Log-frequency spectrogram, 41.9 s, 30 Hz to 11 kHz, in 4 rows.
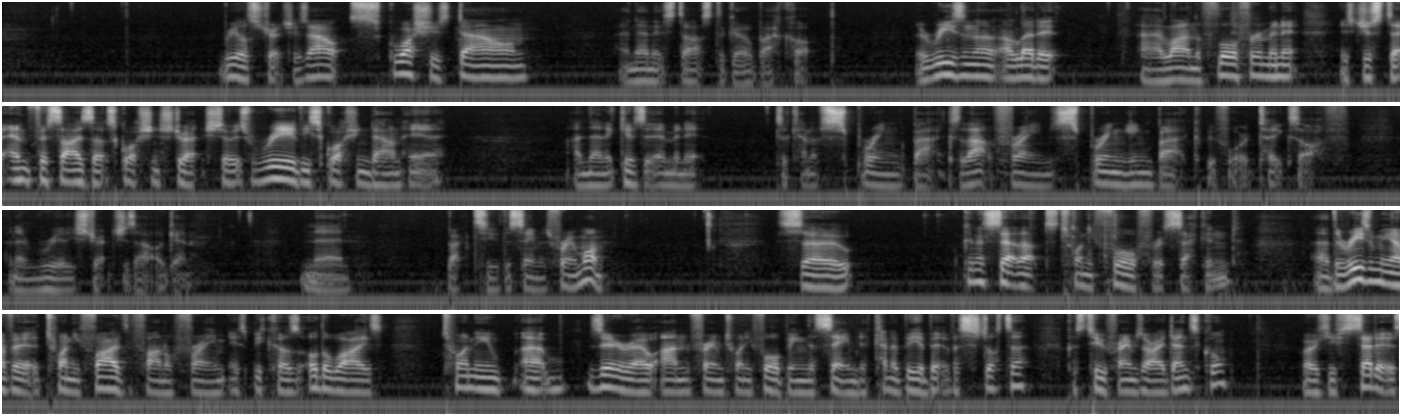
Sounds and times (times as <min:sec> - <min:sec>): Speech: 0:01.6 - 0:04.0, 0:04.6 - 0:06.1, 0:06.8 - 0:13.8, 0:14.7 - 0:22.5, 0:23.2 - 0:23.7, 0:24.3 - 0:25.6, 0:26.8 - 0:27.4, 0:28.2 - 0:41.9.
